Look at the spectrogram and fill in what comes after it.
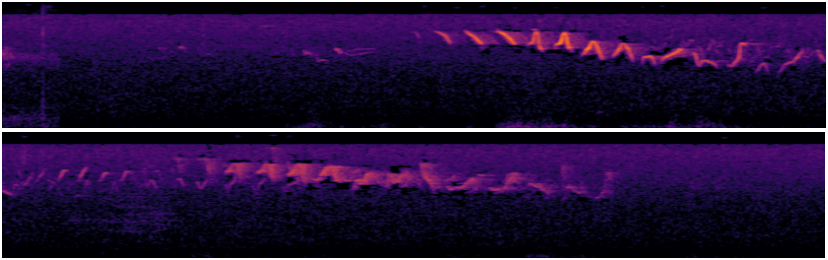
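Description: A small songbird singing, faintly, two quick phrases of high notes that tumble downward, one about three seconds in and another about seven seconds in, over faint outdoor background noise.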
